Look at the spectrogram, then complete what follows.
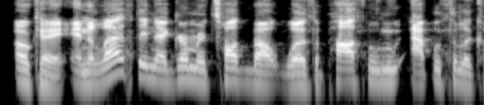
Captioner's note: none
